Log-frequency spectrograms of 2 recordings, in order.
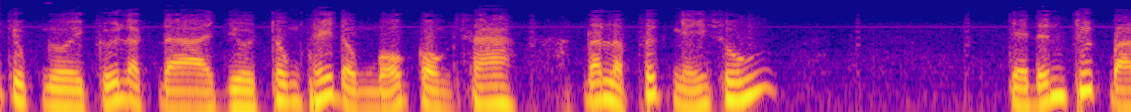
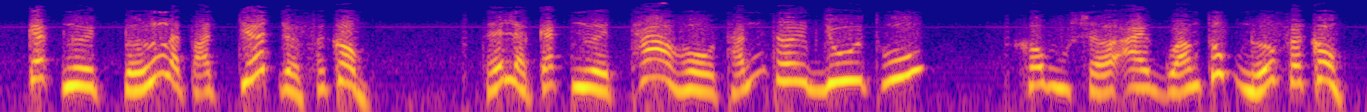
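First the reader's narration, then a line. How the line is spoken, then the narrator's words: Snorting, angry question. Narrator (Vietnamese): Đồng Mổ hừ một tiếng, rồi tức giận hỏi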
